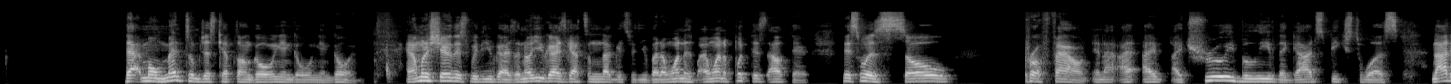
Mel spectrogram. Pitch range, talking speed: 105-135 Hz, 225 wpm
